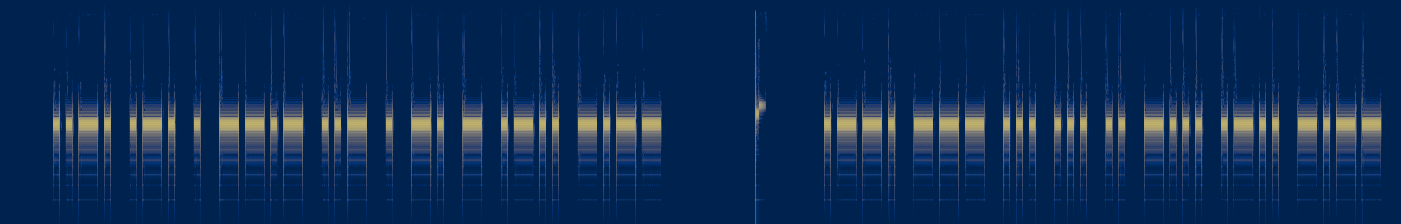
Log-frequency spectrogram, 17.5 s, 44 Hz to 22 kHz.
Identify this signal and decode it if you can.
Morse code, heard as a keyed tone, about 15 wpm, 700 Hz. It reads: FREQUENTLY POSSIBLY
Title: Sentences from Top 1300 Words - New Word Drill Alt - 15wpm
